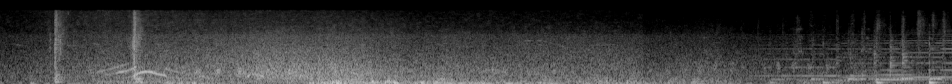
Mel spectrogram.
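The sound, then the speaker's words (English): Blustery wind and crashing ocean surf of an approaching storm roar together in a loud, steady wash that swells and recedes, joined near the end by a faint low droning hum. “Anyway, let's get this lot packed away before the storm really closes in.”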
